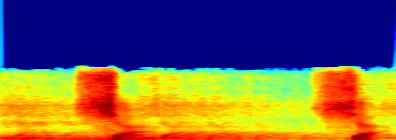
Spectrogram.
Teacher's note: makhrajul huruf bagian al-lisan, tepatnya di tengah-tengah lidah · Bunyinya keluar dari tengah-tengah lidah serta menepati langit-langit mulut yang tepat di atasnya. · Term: huruf sya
